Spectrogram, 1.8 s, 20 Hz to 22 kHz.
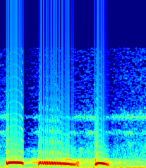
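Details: Spotted dove used as a decoy, calling during a rainstorm on 28 October to stir wild birds: a short level coo, then a drawn-out coo sliding gently downward, then a brief falling coo.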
